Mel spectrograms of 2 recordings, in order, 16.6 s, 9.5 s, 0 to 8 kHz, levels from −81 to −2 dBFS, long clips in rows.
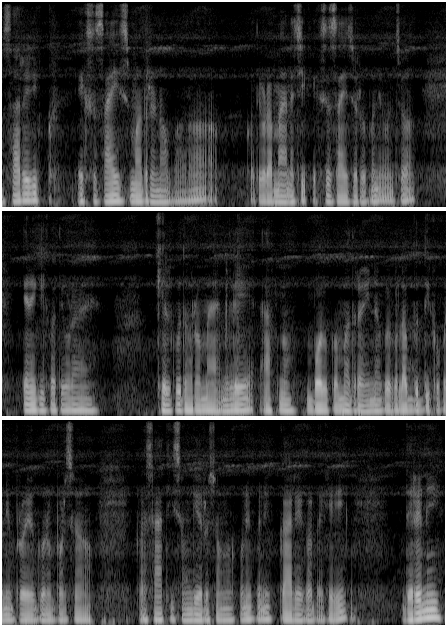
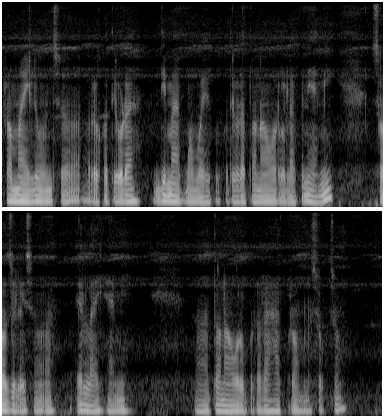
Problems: none marked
